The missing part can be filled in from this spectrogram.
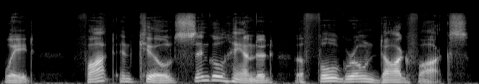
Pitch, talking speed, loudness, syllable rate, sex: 115 Hz, 140 wpm, -18 LUFS, 3.4 syllables/s, male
